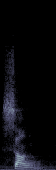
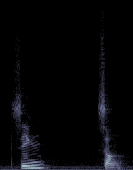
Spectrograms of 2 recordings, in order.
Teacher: we close off our vocal cords right away so that we don't actually say the ga at the end. It's a very short sound.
